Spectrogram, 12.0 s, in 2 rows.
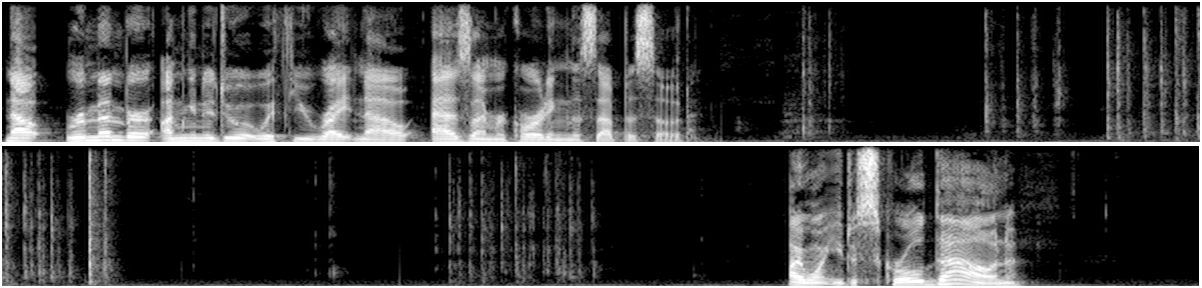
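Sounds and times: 
speech: 0:00.0 - 0:03.6, 0:09.9 - 0:11.2
Google search typed on a computer keyboard: 0:03.9 - 0:04.2, 0:04.8 - 0:06.6, 0:07.5 - 0:09.1.

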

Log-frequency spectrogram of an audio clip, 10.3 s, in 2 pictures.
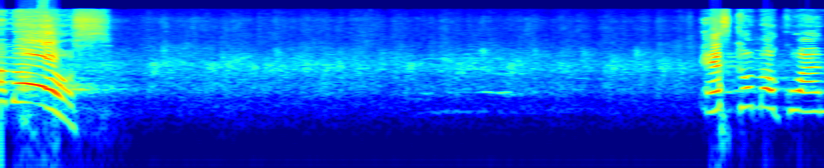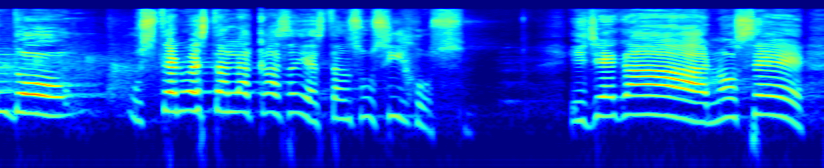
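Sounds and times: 
speech: 0:00.1 - 0:00.7, 0:04.4 - 0:10.2
audience applauding: 0:00.8 - 0:04.9.

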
